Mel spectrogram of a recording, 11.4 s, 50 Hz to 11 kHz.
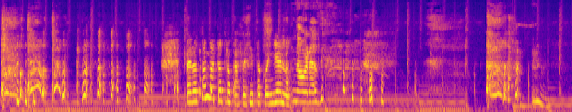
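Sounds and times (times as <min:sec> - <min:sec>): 
short dry coughs: 0:00.0 - 0:02.4, 0:09.7 - 0:10.8
throaty laugh-like breaths: 0:00.1 - 0:03.8, 0:06.6 - 0:09.4
speech: 0:03.8 - 0:06.5, 0:07.4 - 0:07.6.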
